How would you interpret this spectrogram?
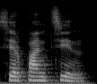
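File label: "serpantin", Azerbaijani; Orfoqrafiya Lüğəti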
